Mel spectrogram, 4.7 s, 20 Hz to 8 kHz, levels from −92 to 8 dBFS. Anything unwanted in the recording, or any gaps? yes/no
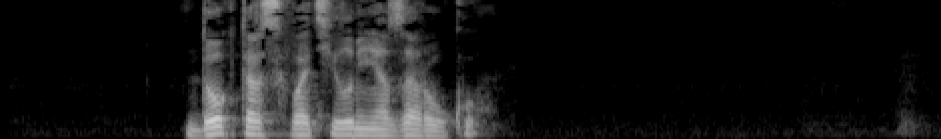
no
